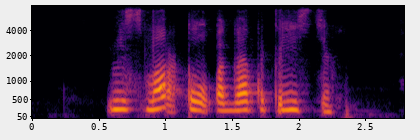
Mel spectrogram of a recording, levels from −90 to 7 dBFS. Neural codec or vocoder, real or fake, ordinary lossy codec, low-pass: codec, 16 kHz in and 24 kHz out, 0.6 kbps, FireRedTTS-2 codec; fake; Opus, 24 kbps; 7.2 kHz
